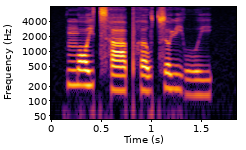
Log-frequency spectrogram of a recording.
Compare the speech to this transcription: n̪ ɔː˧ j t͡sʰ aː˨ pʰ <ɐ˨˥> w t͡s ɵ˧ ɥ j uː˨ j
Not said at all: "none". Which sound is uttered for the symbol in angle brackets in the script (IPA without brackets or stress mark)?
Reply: ɐ˨˧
